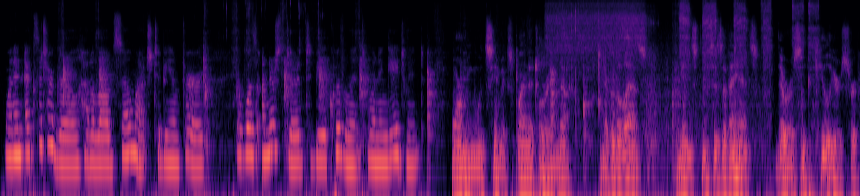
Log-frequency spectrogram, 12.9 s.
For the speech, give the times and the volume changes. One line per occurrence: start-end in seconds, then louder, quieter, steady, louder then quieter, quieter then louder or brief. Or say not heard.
0.1-12.8 steady.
